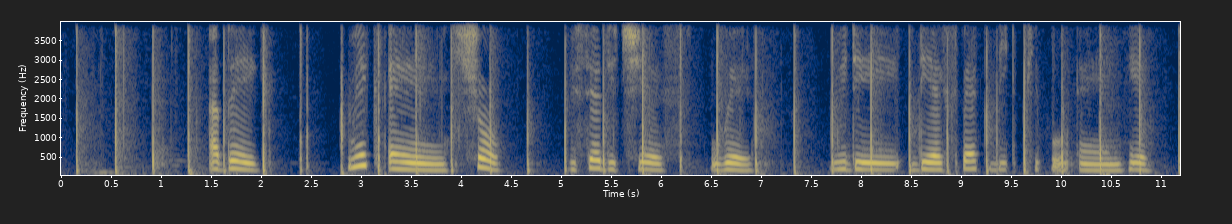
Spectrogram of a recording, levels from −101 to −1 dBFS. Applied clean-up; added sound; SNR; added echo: neural mask model RNNoise.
